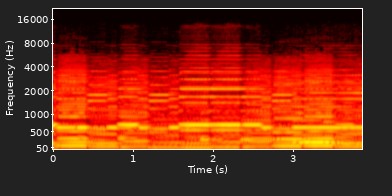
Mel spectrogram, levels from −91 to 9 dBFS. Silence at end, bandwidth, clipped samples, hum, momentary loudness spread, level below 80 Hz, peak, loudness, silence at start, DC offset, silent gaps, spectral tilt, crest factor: 0 s; 14 kHz; under 0.1%; none; 6 LU; -38 dBFS; -8 dBFS; -22 LUFS; 0 s; under 0.1%; none; -7 dB/octave; 14 dB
